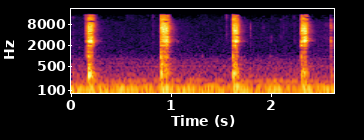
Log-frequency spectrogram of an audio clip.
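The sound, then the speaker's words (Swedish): An electricity meter in an electrical cabinet ticks slowly: four crisp, sharp clicks spaced evenly about two-thirds of a second apart, fairly quiet, with nothing else but a faint low hum underneath. “Och det bästa av allt, det är att jag hör ett tick från elskåpet.”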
